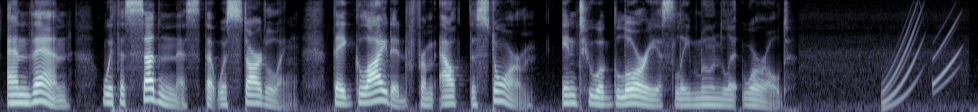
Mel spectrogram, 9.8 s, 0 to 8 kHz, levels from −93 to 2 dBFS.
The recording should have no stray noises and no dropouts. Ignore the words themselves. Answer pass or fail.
fail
